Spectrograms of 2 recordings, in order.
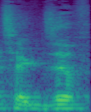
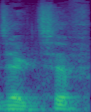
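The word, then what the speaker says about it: Saytzeff: Tension नहीं है, there is a rule called सेट्जेफ rule, also pronounce eight जेट्सेफ rule.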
